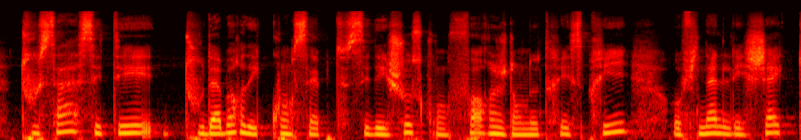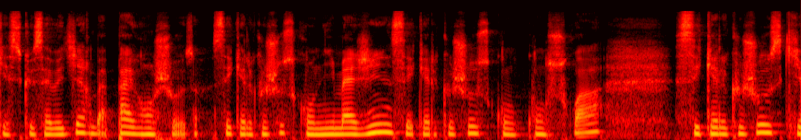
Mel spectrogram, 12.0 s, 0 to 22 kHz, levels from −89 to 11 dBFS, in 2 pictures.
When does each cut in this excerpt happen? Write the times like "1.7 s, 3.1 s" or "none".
none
